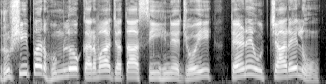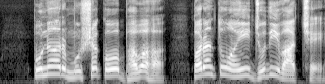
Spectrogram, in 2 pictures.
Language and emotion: Gujarati, neutral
